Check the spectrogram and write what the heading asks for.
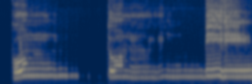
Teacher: নাকের ভিতরে নিয়ে গোপন করে গুন্না করে পড়বেন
